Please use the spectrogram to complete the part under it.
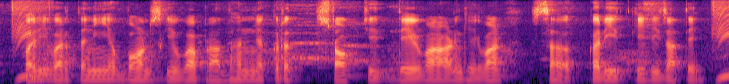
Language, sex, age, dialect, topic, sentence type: Marathi, male, 25-30, Varhadi, banking, statement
